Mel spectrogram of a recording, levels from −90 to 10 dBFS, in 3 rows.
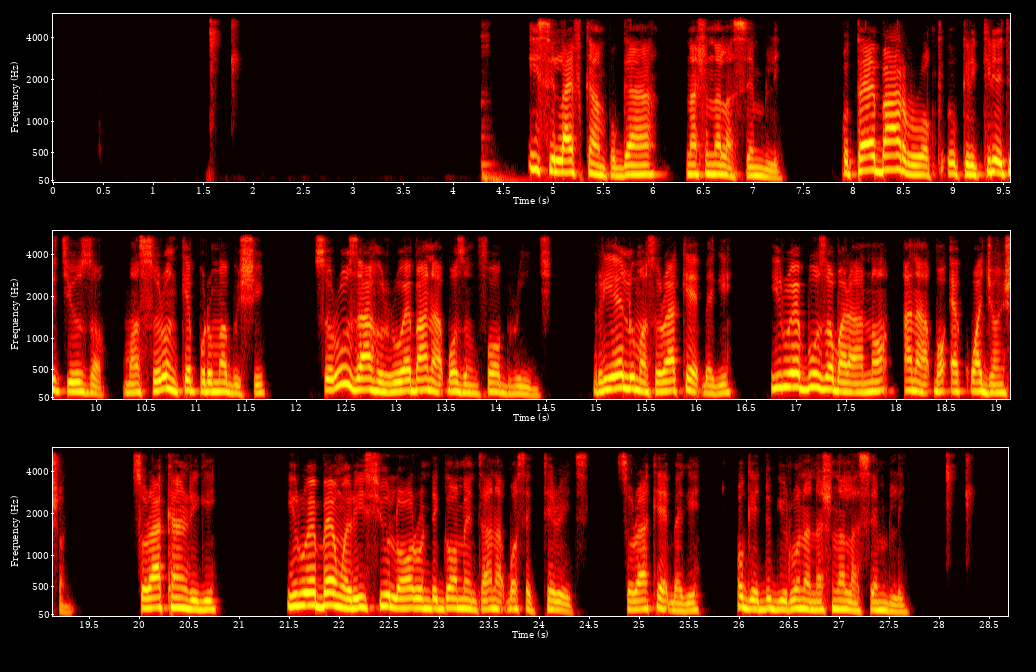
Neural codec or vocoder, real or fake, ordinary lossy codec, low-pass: none; real; none; 5.4 kHz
